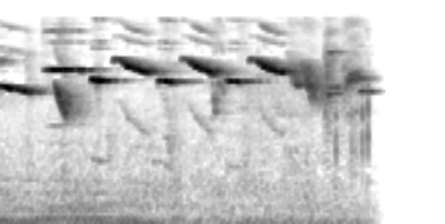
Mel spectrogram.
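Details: Territorial song of a western citril: a quick run of high, thin whistled notes and short downslurred chirps, tumbling on for nearly three seconds before stopping abruptly, with faint low hum beneath.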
